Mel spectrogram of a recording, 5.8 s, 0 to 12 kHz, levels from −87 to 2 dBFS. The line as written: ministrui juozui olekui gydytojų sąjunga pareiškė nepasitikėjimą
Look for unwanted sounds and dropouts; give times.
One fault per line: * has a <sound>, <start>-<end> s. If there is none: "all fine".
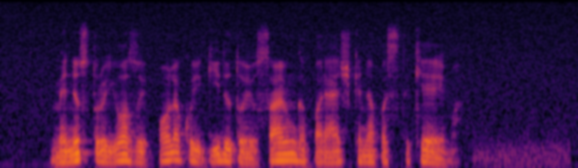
all fine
